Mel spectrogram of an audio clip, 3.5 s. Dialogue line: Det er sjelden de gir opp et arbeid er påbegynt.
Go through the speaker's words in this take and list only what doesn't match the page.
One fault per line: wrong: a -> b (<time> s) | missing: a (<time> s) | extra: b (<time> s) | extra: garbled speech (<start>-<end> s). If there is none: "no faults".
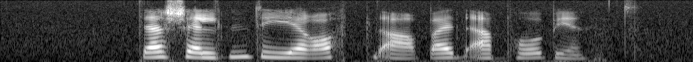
no faults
